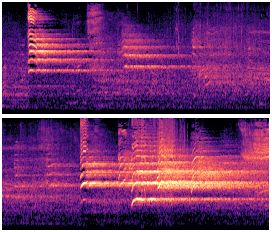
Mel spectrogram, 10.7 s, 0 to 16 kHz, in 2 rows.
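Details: Captive belugas Gray, Nana and Niko during a training session after the 16:00 public training at Port of Nagoya Public Aquarium, Japan, on 1 January 2019: sharp harmonic squeals, then steady whistled tones and a bright rising call near the end.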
